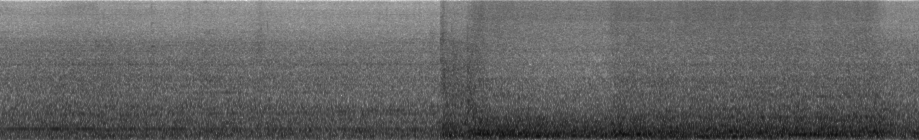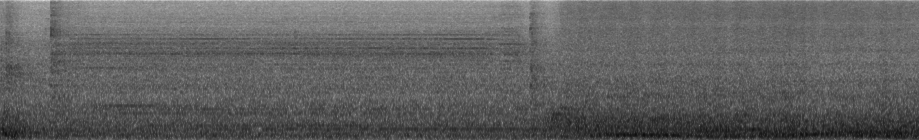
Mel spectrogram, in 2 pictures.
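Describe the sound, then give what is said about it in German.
A steady mechanical whir of a coffin on a lifting platform slowly rising in a crematorium in Dachsenhausen, then a louder roaring surge as the cremation oven door opens, the rumble shifting in stages with no voices. “Ein Sarg steht wie auf einer Art ja, Hebebühne, die jetzt langsam hochgefahren wird und wir dürfen tatsächlich an der Übergabe eines Sarges teilnehmen.”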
